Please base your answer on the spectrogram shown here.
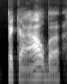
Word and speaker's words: Pickelhaube: Because by the 1860s, the Pickelhaube was a Pickelhaube would actually be how you pronounce it.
